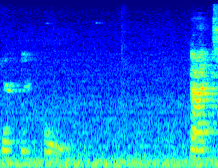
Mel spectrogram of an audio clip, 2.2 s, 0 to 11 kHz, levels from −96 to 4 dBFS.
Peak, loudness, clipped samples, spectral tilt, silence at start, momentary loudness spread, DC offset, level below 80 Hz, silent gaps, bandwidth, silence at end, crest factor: -16 dBFS; -38 LUFS; under 0.1%; -4 dB/octave; 0 s; 18 LU; under 0.1%; -50 dBFS; none; 10 kHz; 0 s; 22 dB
